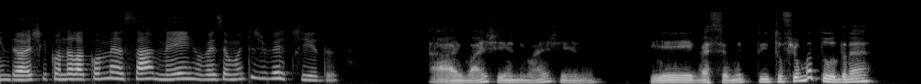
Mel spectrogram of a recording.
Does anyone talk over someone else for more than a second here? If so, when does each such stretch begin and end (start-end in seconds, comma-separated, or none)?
none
